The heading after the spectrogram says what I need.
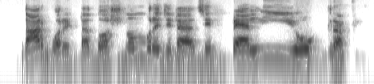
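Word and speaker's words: palaeography: তারপরেরটা 10 নম্বরে যেটা আছে প্যালিওগ্রাফি। উচ্চারণটা খেয়াল রাখো, এখানে কিন্তু এ ই থাকলেও উচ্চারণ হবে ই এর মতো। প্যালিওগ্রাফি, PALA-EO, paleo, PALA-EO, প্যালিওগ্রাফি।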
